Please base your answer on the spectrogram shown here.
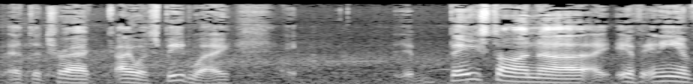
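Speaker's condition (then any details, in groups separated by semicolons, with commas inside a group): No condition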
